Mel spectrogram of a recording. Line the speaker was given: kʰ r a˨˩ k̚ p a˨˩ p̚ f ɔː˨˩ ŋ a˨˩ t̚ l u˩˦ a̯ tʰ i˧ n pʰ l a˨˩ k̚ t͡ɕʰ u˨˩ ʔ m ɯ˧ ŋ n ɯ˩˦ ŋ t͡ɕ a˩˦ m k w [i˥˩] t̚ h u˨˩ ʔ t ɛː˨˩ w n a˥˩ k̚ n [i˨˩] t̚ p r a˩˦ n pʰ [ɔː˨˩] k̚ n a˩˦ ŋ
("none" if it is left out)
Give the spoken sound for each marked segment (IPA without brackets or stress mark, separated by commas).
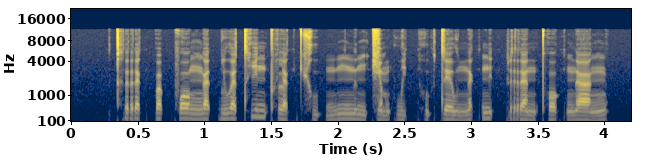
i˨˩, i˦˥, ɔː˨˩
